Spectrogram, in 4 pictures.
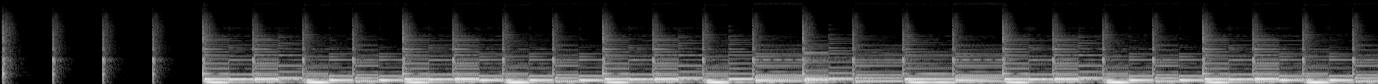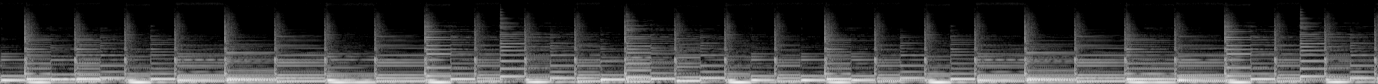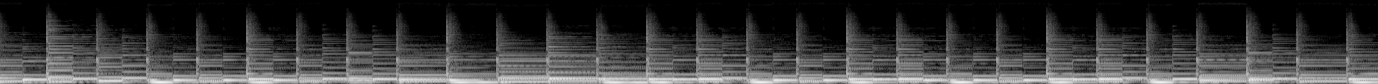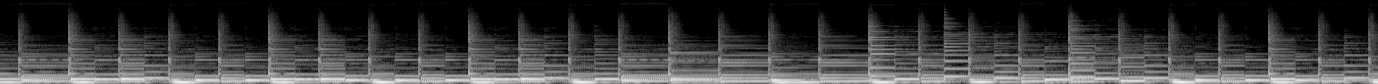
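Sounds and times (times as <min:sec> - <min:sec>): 
guitar picking at tempo 120: 0:02.0 - 0:55.1.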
